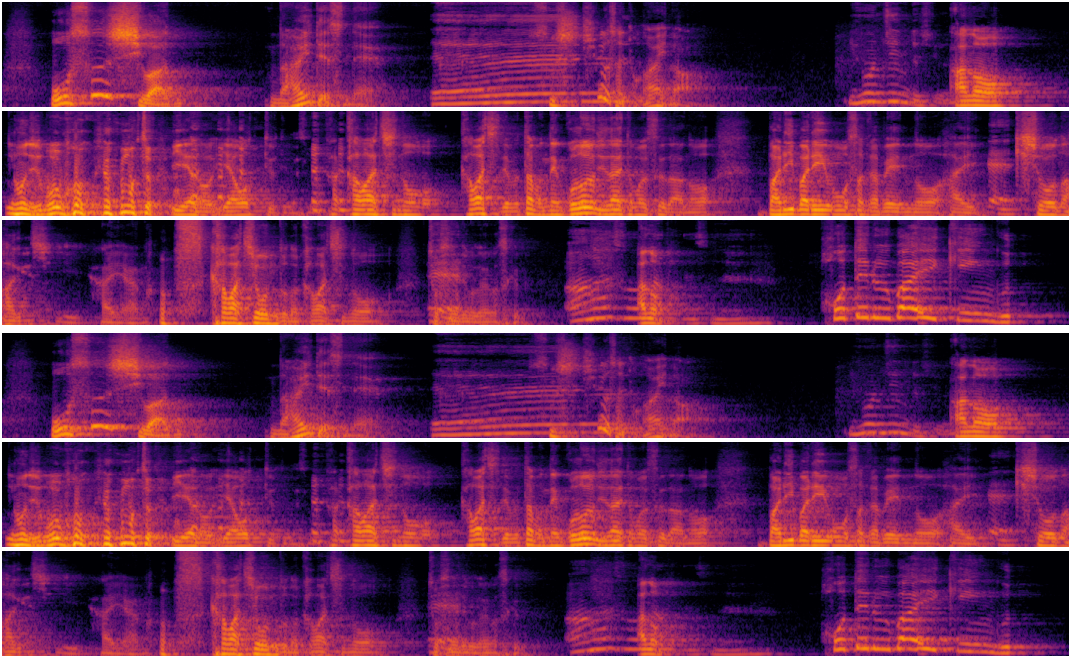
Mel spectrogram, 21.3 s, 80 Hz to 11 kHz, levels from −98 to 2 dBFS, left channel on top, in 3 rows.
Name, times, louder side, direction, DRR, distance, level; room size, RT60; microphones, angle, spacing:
voice 1, 0.3-1.2 1.8-2.5 3.7-4.6 6.4-6.7 7.1-8.8 9.4-16.7 17.1-17.5 18.5-18.6 19.7-21.0, left 2 dB, 25° left, 0.7 m, -25 dB
voice 2, 2.9-4.2 5.6-6.5 8.4-8.8 9.2-9.6 13.7-13.9 17.1-17.4 18.0-19.4, left 4 dB, 70° left, 0.6 m, -37 dB
25.5 x 13.5 x 2.7 m
head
